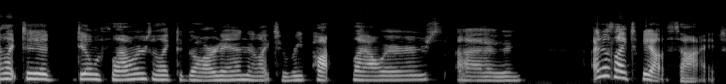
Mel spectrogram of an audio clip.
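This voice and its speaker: In a dry, close sound with no echo, a woman speaks with a Southern US accent at a medium pitch and with ordinary pitch variation. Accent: Southern US (Georgia). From Georgia, Atlanta area (US South). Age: 30s. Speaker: cancer survivor and advocate. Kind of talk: interview.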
